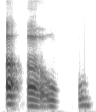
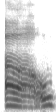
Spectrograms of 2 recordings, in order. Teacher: say oh because those vowels are going to blend together so we put in what's called this glottal stop it's this little hiccup in your voice uh oh and it serves as a functional consonant to separate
